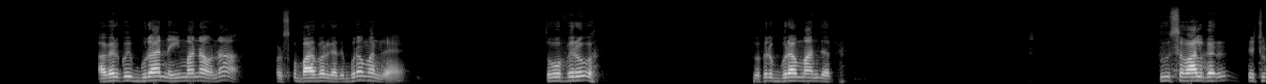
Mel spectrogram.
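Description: A young man speaks calmly in short bursts, close to a microphone.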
